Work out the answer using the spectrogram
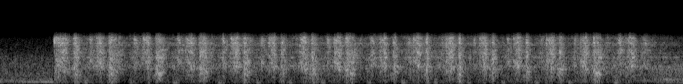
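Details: Engine with cleaned carbs and a new spark plug: starter churns in an uneven rhythm about three times a second for six seconds but the engine never catches; cranks but no start.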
